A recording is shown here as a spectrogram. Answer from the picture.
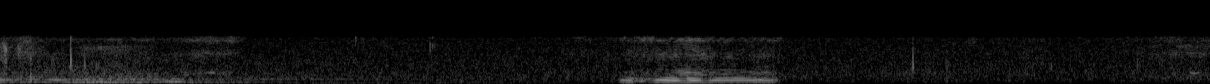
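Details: Lucy, a sleeping puppy recorded indoors on an Android phone, gives one buzzy, harmonic snore lasting under two seconds midway, after some soft low rumbling breaths at the start; otherwise a quiet room.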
